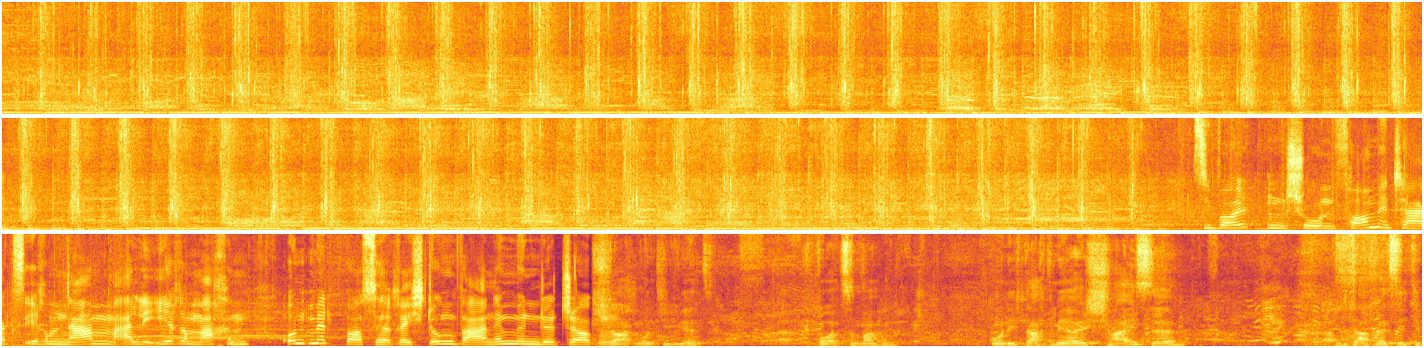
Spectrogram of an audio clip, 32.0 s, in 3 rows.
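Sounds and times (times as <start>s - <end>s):
concert crowd singing along: 0.0s - 9.1s, 11.7s - 24.4s
concert crowd clapping in rhythm: 0.0s - 24.9s
speech: 19.8s - 26.7s, 27.4s - 31.9s.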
